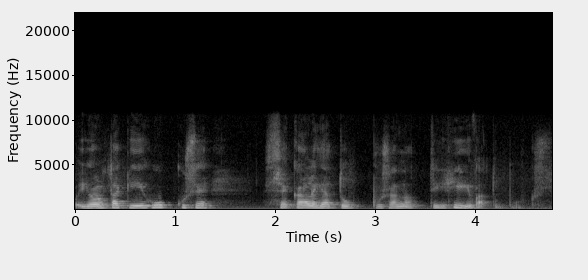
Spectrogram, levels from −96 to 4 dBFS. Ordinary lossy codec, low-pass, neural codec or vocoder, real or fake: none; 10.8 kHz; none; real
